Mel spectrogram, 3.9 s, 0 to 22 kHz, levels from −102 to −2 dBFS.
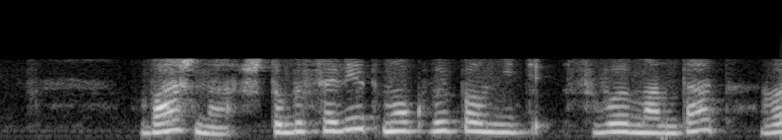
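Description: At 3.32 s, a brief packet loss with pitch repetition occurs, lasting until about 3.34 s. Roughly 20 ms of audio, consistent with a single lost packet, went missing. The receiver covered the gap by replaying the most recent pitch period. Because the gap is so short, the concealment never fades toward silence. It is heard as a momentary held, slightly buzzy tone before the speech resumes, all within the narrow 4 kHz band of the G.711 telephone coding.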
